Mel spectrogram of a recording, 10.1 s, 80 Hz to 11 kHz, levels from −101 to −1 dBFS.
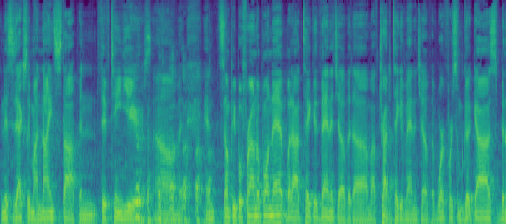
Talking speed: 235 wpm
